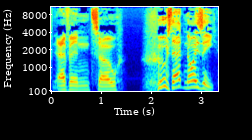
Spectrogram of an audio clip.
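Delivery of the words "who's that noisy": slow, high drawn-out title; segment announcer. Acted.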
